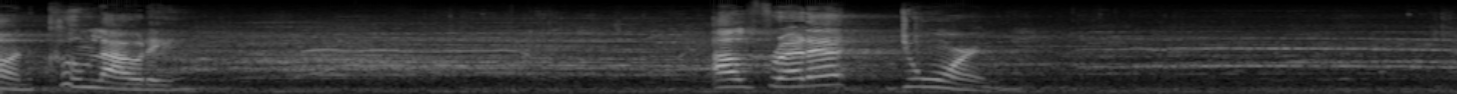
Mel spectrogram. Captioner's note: applause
